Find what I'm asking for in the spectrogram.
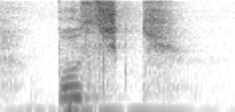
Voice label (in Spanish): "vapor", Mixe, Mujer; INALI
